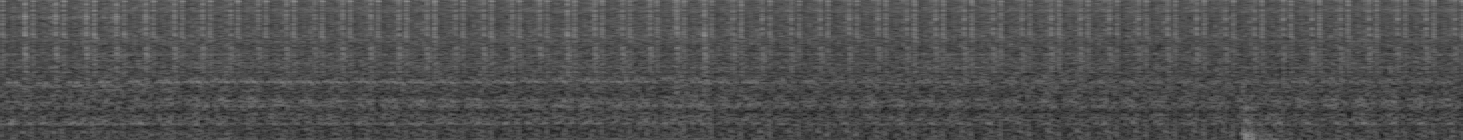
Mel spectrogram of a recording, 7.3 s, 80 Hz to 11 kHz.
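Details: GM 5.3 V8 with AFM, valve cover off, idling: a fast, sharp clatter of about three ticks a second. A collapsed lifter leaves the rocker arm on cylinder 6 with excessive play, after repeated lifter, rocker and pushrod replacements.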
